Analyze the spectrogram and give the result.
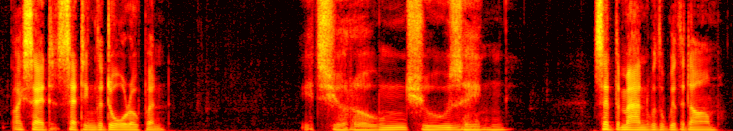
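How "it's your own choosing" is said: put-on slow, soft grim old man. A narrator's reading. Old man, withered arm.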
